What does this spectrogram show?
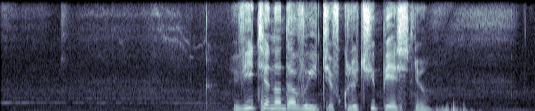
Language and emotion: Russian, neutral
